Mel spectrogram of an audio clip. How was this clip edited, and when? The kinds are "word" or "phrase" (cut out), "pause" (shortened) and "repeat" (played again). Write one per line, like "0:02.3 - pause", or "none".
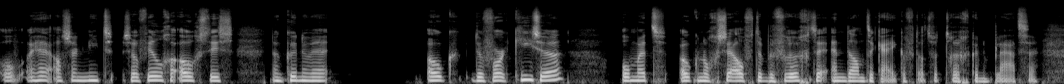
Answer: none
